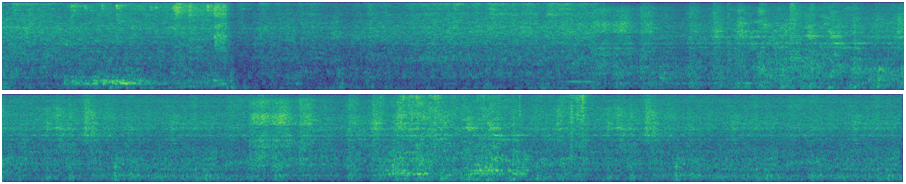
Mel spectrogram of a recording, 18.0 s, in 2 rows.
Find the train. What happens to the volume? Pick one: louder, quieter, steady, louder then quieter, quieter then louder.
louder.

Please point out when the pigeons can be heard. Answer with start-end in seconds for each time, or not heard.
0.6-2.3, 6.4-9.3, 12.8-14.9.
